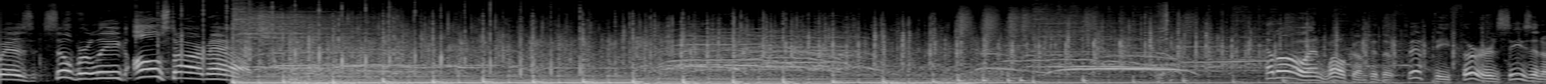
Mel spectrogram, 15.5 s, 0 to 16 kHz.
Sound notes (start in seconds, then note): 2.4 crashing sound; 8.2 cheers and applause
